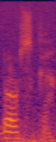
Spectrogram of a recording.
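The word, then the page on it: boska: dialetto croato di Lukezi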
